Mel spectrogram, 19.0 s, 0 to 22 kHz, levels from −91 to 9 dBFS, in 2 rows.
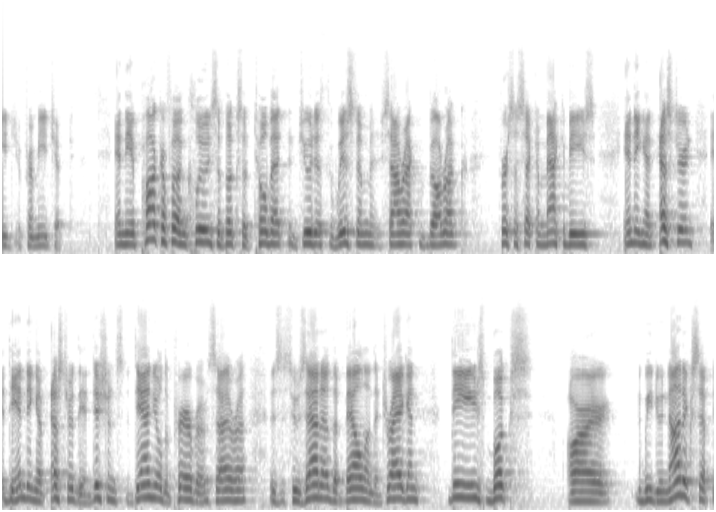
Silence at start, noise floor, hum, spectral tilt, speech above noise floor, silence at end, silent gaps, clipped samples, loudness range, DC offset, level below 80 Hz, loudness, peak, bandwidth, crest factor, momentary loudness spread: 0 s; -68 dBFS; none; -6.5 dB/octave; 33 dB; 0 s; none; under 0.1%; 3 LU; under 0.1%; -70 dBFS; -35 LUFS; -18 dBFS; 10 kHz; 18 dB; 12 LU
